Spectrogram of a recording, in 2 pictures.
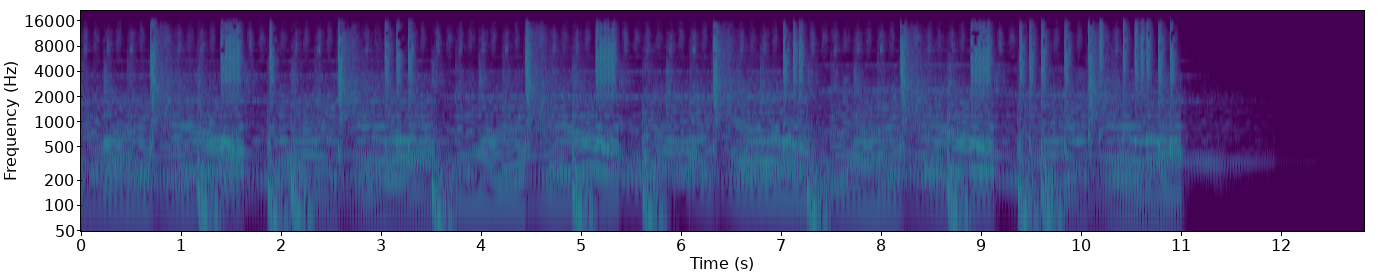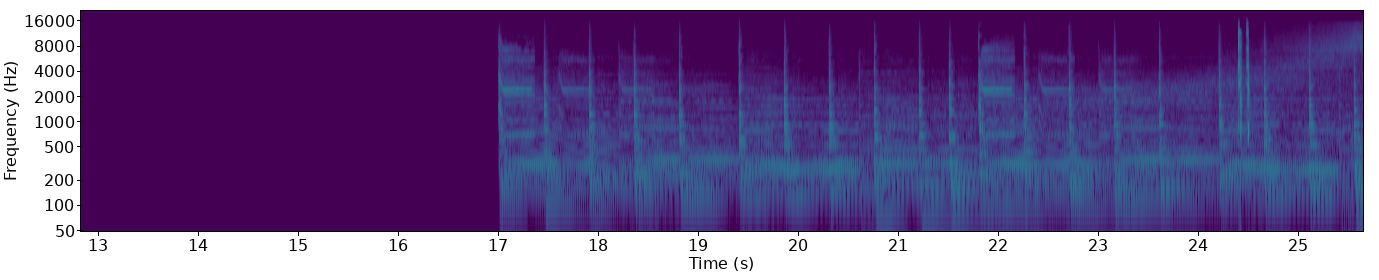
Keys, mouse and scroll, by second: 3.6 click, 7.4 click, 8.1 click, 8.3 click, 9.5 click, 9.7 Right, 14.7 click, 16.7 click, 17.9 click, 18.5 ctrl+c, 18.7 ctrl+v.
